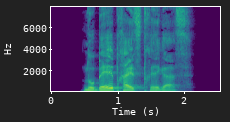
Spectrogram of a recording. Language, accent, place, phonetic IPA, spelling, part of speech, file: German, Germany, Berlin, [noˈbɛlpʁaɪ̯sˌtʁɛːɡɐs], Nobelpreisträgers, noun, De-Nobelpreisträgers.ogg
- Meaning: genitive singular of Nobelpreisträger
